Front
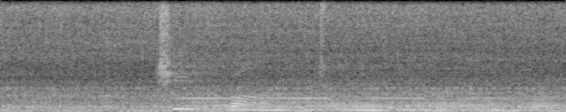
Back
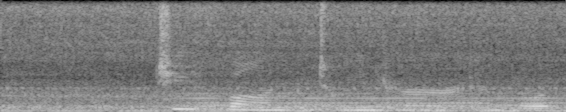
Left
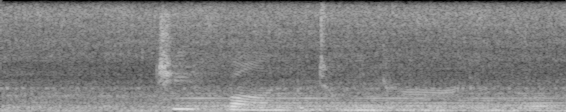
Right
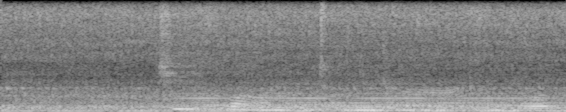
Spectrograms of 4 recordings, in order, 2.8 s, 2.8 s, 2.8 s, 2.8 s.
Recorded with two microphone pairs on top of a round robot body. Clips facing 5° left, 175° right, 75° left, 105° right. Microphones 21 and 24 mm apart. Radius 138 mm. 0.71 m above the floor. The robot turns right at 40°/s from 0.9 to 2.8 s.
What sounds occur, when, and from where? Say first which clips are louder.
0.7 s a woman speaking: back 1 dB, left 2 dB; 100° left, 0.6 m; by 2.7 s 175° left, 0.6 m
